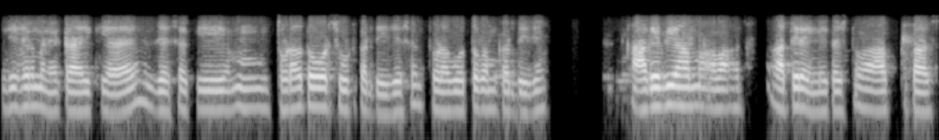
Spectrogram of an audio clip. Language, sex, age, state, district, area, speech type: Hindi, male, 30-45, Rajasthan, Karauli, rural, conversation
